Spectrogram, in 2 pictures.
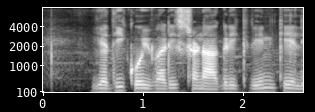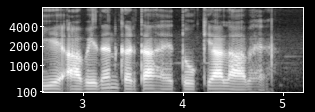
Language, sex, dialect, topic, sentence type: Hindi, male, Marwari Dhudhari, banking, question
